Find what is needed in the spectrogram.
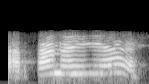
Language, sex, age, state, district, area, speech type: Hindi, female, 45-60, Uttar Pradesh, Ayodhya, rural, conversation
